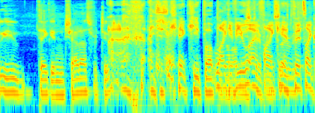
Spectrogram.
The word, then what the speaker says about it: Tubi: How do you pronounce this? Dazn. No, Tubi. Oh, Tuby. Tuby.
